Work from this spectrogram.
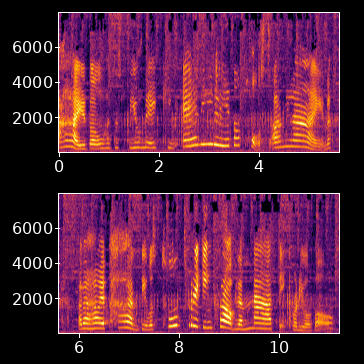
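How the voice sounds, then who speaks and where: A woman's put-on character voice at a high pitch, over clear background noise. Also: fairly slow pace. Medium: solo performance. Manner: purring, arch, theatrical.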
